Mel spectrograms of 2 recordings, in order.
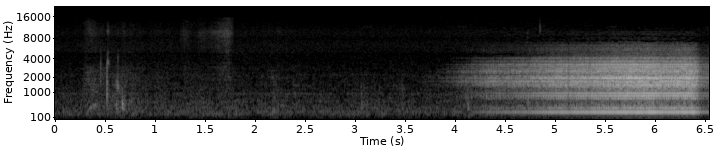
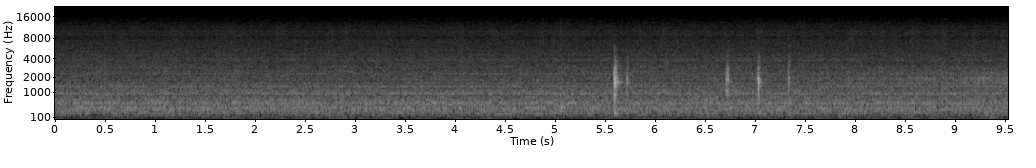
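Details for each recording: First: Philco 48-250 tube radio after recap, powered via isolation transformer and variac, outside cabinet: near silence, then hiss with low hum swells and holds after switch-on; untuned, picking up heavy static and interference. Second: Recapped Philco 48-250 radio warming up on variac at about 90 volts, no stations: faint even static hiss with few soft clicks; current low, sounds healthy.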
